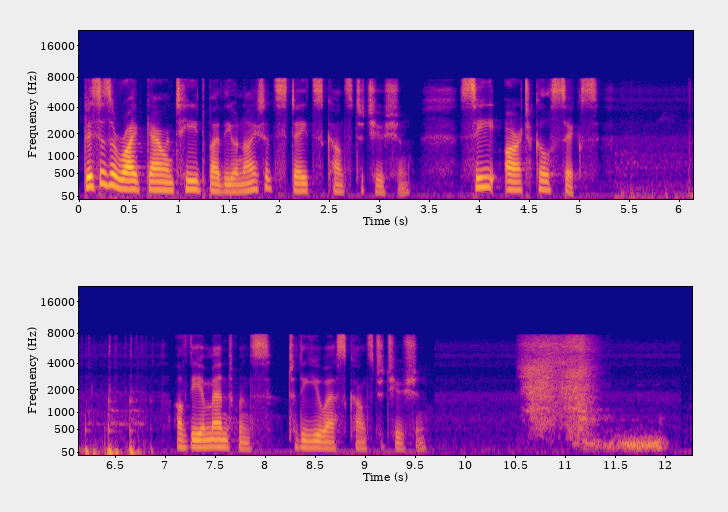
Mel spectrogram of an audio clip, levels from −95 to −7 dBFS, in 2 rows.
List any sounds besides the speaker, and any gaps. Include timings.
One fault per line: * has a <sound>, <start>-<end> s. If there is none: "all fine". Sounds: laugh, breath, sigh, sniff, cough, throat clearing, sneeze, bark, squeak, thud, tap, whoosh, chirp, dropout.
* has a tap, 5.4-6.9 s
* has a sneeze, 10.5-12.1 s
